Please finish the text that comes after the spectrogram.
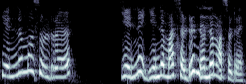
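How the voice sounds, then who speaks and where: Woman voicing a pleading young daughter in a Tamil village cartoon, Tirunelveli accent, bright high voice. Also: animated, a little fast. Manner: pleading, earnest.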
